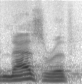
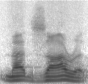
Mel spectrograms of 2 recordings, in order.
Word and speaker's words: Nazareth: and Jesus referred to we would say Nazareth but in the air' day they had this sense through scholarly interpretation that it would be pronounced not Zara not Zara and so Jesus went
